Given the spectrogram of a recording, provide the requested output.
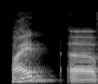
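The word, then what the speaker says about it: Vite: Fight, French word for quick, ya, pronounce is a build tool that aim to provide a faster and learner development, bla bla bla bla.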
